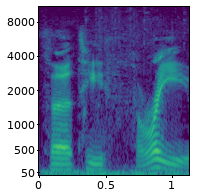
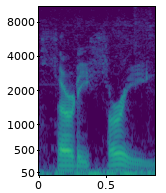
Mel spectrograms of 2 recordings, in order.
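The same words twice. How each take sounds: First: It is said without an American accent. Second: It is said with an American accent.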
